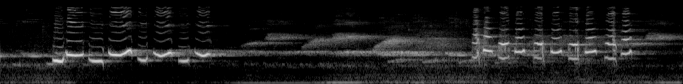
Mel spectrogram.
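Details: Black-throated laughingthrush song for luring other birds: a fast run of looping whistled notes, softer sustained tones in between, then another quick burst of repeated bright whistles.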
